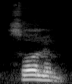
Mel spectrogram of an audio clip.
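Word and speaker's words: solemn: सोलम, मतलब एम एन है तो सोलम हो गया।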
